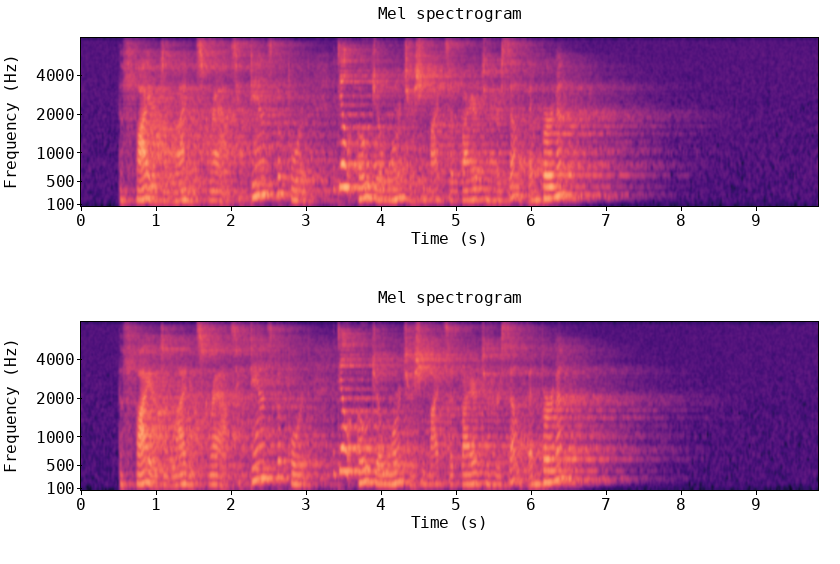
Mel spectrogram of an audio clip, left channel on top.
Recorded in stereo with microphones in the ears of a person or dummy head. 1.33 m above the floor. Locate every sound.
0.5 s a woman speaking: 15° right (ahead or behind), 0.7 m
